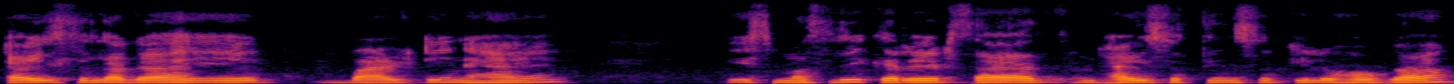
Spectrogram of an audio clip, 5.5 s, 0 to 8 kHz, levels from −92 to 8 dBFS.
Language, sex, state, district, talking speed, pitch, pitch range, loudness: Hindi, male, Chhattisgarh, Balrampur, 220 wpm, 175 Hz, 160-185 Hz, -18 LUFS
